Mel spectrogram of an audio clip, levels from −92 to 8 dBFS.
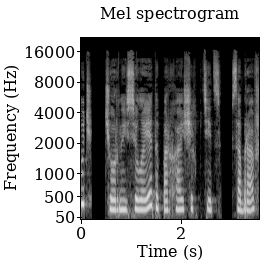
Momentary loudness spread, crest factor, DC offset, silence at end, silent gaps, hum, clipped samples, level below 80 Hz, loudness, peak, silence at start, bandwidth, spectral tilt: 9 LU; 14 dB; under 0.1%; 0 s; 0.22-0.47 s, 2.81-3.00 s; none; under 0.1%; -54 dBFS; -15 LUFS; -2 dBFS; 0 s; 16 kHz; -4.5 dB/octave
